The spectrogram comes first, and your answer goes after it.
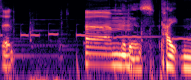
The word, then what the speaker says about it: chitin: Chitin is the proper pronunciation. It's not chitin. Yes. Chitin. Is it kitten though? No, it's chitin.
